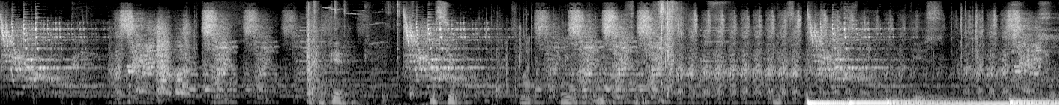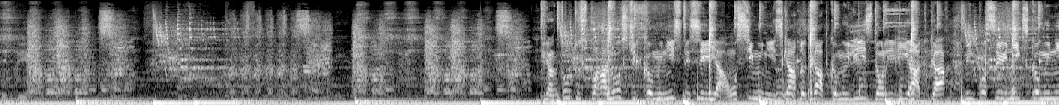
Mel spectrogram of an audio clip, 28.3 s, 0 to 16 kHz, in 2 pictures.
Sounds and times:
Music: 0:00.6 - 0:28.2.

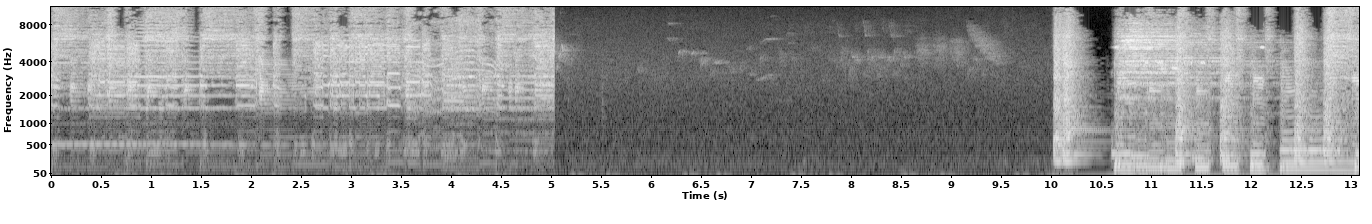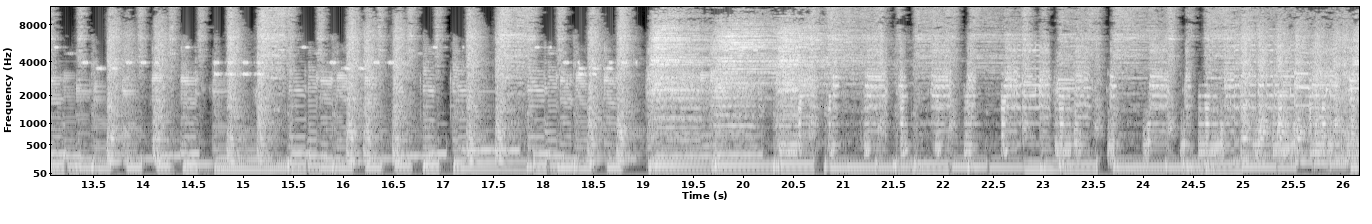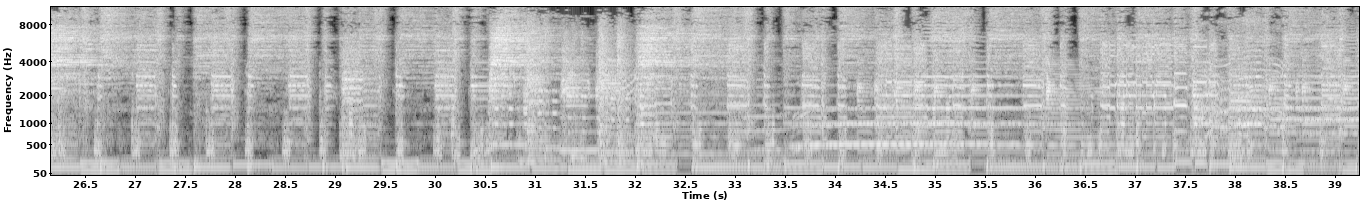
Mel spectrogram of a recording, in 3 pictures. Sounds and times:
Blues: 0:00.0 - 0:05.0, 0:10.0 - 0:39.2.

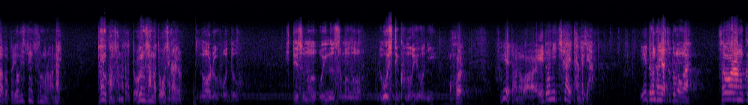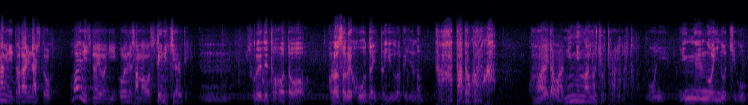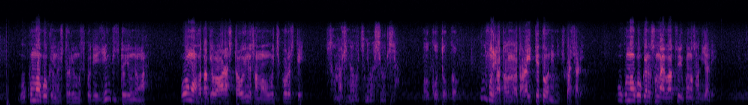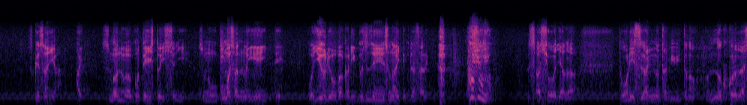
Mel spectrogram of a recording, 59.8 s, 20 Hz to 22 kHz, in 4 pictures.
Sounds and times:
Speech: 0:00.0 - 0:01.4, 0:02.0 - 0:04.9, 0:05.7 - 0:09.4, 0:10.0 - 0:12.0, 0:12.8 - 0:25.0, 0:25.6 - 0:41.7, 0:42.3 - 0:44.3, 0:45.5 - 0:53.5, 0:54.2 - 0:54.8, 0:55.4 - 0:56.4, 0:57.3 - 0:59.8.

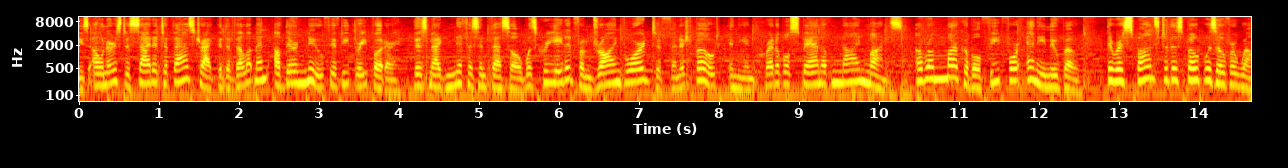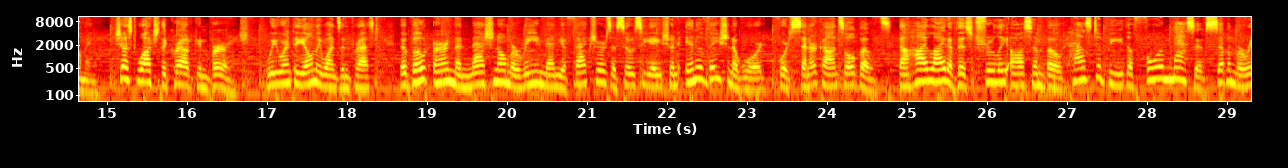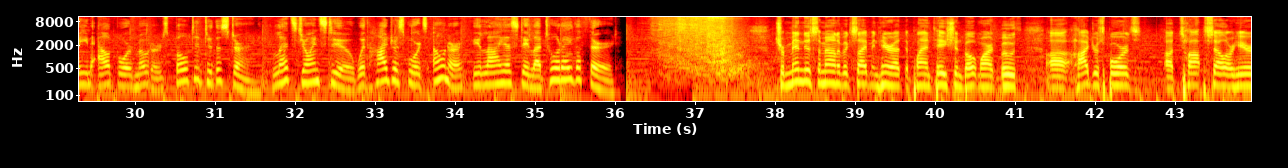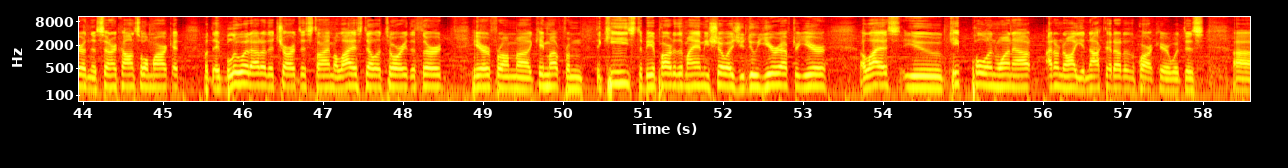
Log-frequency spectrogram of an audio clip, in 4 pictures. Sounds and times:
Speech: 0:00.0 - 0:36.1, 0:38.0 - 0:58.5
Music: 0:00.0 - 0:58.5.

